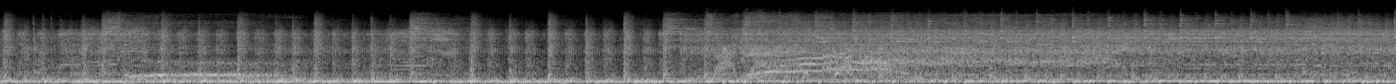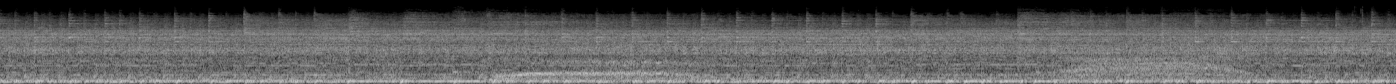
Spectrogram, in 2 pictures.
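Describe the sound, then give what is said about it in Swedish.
A loud, dense thrash metal song with heavy, rapid drumming pounding under thick distorted guitars, continuous for the whole stretch with no talking. “Nu blir det lite eh, …-tugg.”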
